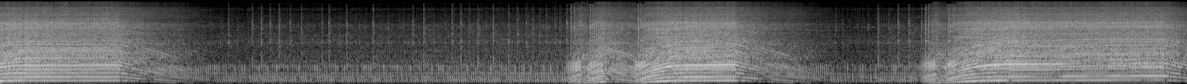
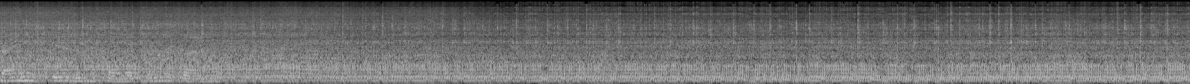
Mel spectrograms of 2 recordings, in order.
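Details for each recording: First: Poulan Pro chainsaw, warmed up hot after carburetor adjustment (screw turned in until it cleared out); crisp rev to a clean, steady high speed, then smooth drop to stable idle, repeated twice; carburetor tuned well. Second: Poulan Pro chainsaw, carburetor deliberately detuned, low-speed screw at 1.5 turns out: revs rise unevenly and stumble when throttled; low-speed mixture still too lean, needs turning out richer.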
